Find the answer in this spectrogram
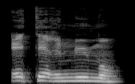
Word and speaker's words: éternuement: Vous avez aussi les verbes qui se terminent avec UE, comme éternuer, éternuement, tuer, tuerie. Le E ici ne se prononce pas.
